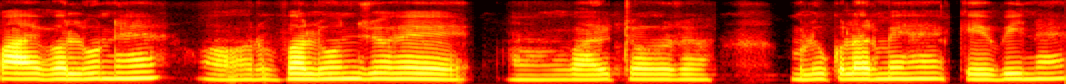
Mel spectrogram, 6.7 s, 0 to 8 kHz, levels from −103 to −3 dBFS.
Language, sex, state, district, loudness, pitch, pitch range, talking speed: Hindi, female, Chhattisgarh, Bastar, -20 LUFS, 190 Hz, 180-200 Hz, 110 wpm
